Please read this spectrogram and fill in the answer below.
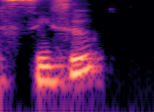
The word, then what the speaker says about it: sisu: I ended up stumbling upon this concept from my own native culture, which you pronounced so beautifully and perfectly, which is Sisu, spelled S-I-S-U.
